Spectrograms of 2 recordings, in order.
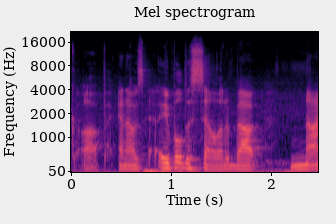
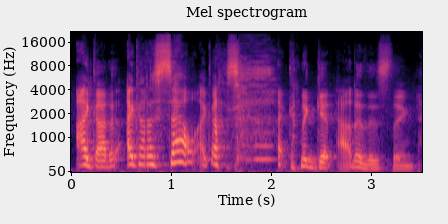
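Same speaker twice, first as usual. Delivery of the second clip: high, loud panicky rush; frantic, half laughing, need to sell; panicked; 7 semitones higher, 6 dB louder than usual. Retold or imitated. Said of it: "and I'm panicked".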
